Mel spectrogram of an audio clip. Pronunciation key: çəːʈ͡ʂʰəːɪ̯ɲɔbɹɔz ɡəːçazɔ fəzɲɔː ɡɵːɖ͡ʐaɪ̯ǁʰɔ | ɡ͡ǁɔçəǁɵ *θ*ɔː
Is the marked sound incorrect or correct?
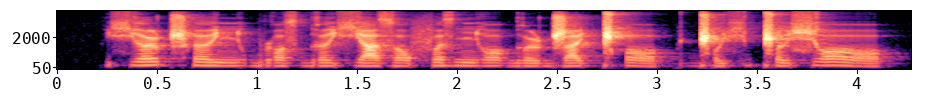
incorrect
